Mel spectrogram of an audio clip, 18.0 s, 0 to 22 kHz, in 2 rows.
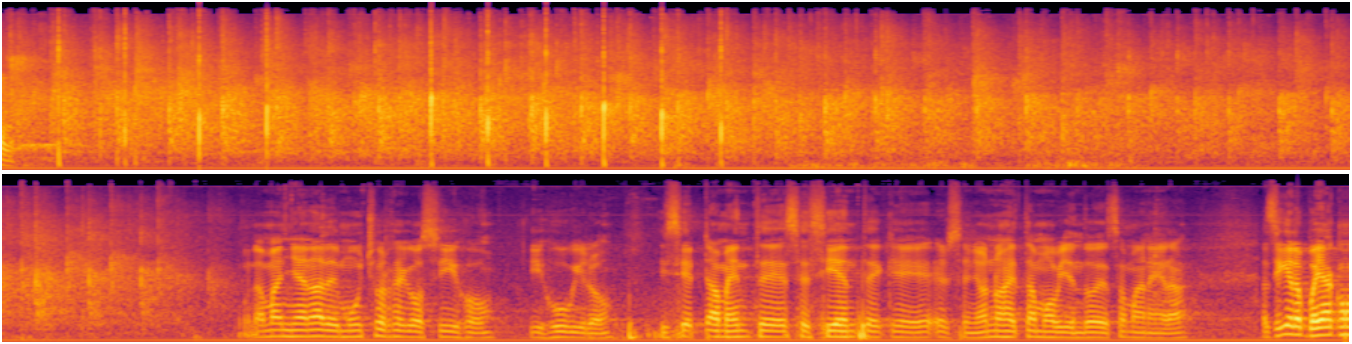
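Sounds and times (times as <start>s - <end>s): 
speech: 0.0s - 0.3s, 10.7s - 17.9s
audience applauding at a morning church service: 0.0s - 10.6s
faint low hum: 0.0s - 17.9s.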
